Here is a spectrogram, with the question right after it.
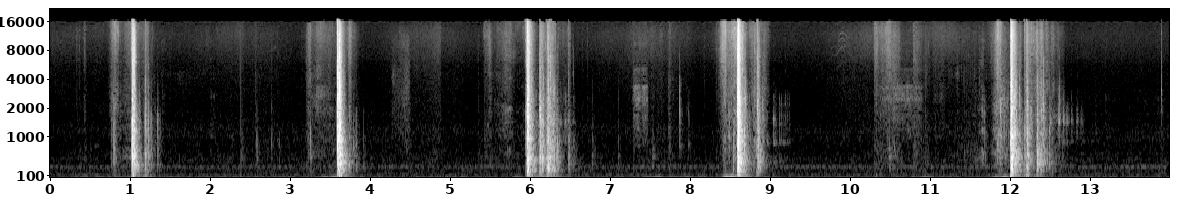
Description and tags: foley Cardboard Box Drop
Dropping cardboard box, different intensity.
